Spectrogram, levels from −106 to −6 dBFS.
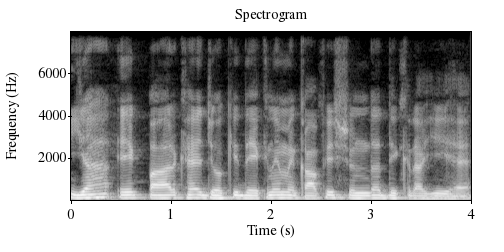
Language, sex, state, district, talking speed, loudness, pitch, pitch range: Hindi, male, Bihar, Gaya, 195 wpm, -16 LUFS, 125 Hz, 115-130 Hz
